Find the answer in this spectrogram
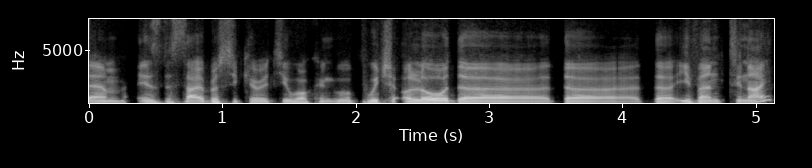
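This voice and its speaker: Moderate-paced male speech in a Swiss French accent, with ordinary pitch variation and a dry, close sound free of echo. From Romandie, French-speaking western Switzerland. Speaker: association vice president and business developer. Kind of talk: event welcome speech with slides. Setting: office event room with live audience, streamed on Zoom. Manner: halting, many fillers and repetitions.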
